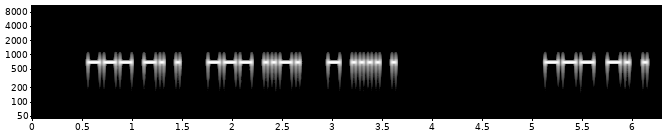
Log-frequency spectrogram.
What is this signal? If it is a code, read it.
Morse code, heard as a keyed tone, about 30 wpm, 700 Hz. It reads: ONE OF THE ONE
